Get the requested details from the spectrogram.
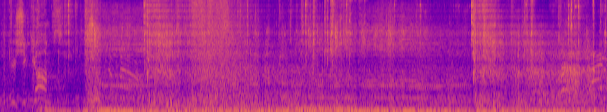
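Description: An explosion booms and flames roar.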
